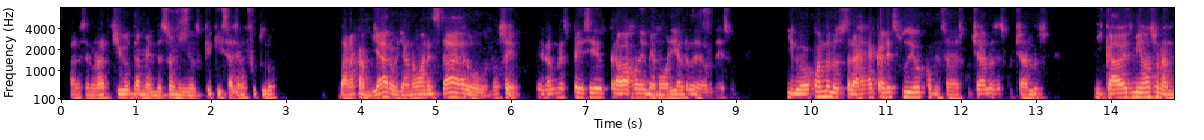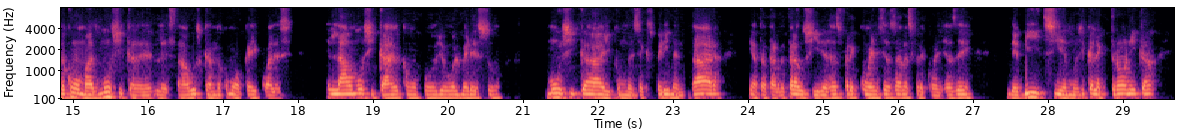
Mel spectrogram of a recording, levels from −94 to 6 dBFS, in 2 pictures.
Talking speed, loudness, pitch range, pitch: 190 wpm, -18 LUFS, 115-130 Hz, 125 Hz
